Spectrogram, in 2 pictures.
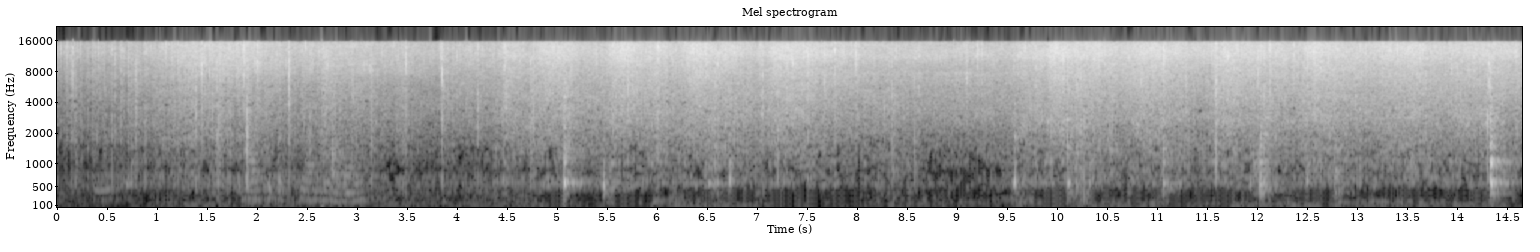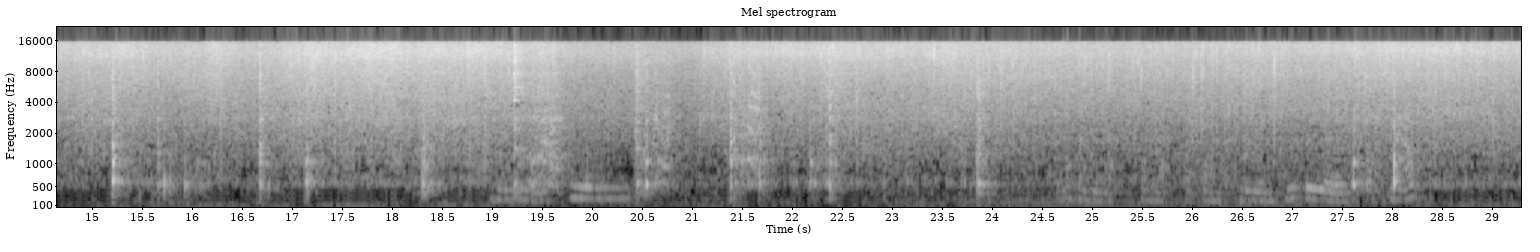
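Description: Chicken pieces sizzling and frying in a non-stick wok with lemongrass and garlic, stirred with a metal spatula that scrapes and knocks against the pan. A steady frying hiss, with a few louder clacks from the spatula scattered through.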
